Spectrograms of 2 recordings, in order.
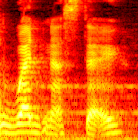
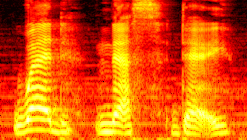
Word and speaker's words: Wednesday: Also, no one calls it Wednesday. It's like, Wednesday. You remove the D. The D is silent. Why is the D silent? Because you have, like, it's like, it's Wednesday.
